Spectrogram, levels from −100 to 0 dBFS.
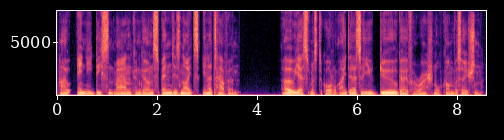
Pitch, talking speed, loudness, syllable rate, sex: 95 Hz, 170 wpm, -18 LUFS, 4.9 syllables/s, male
